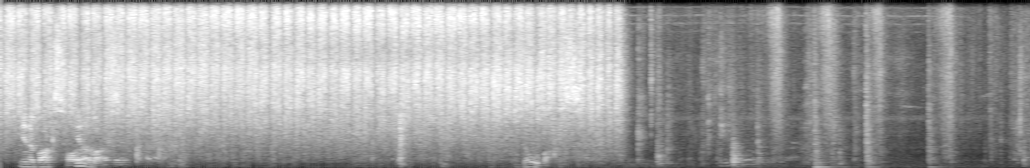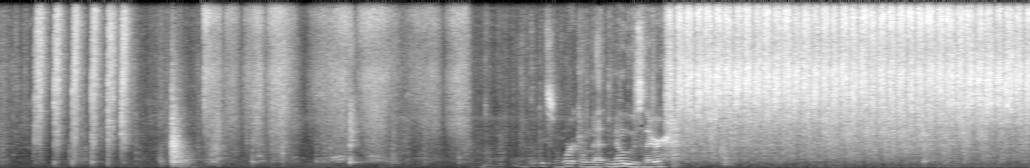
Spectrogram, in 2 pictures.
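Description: An abrasive pad scrubs hard across a metal surface with a steady, rasping hiss.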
